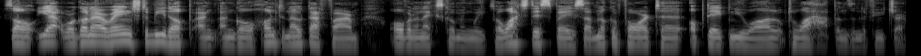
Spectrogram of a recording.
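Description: A man's voice: on the low side, steady tone, fairly quick, hardly any pauses, no echo. Irish man hosting a podcast, dry sound. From Ireland. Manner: rambling, self-deprecating, frequent "so" and "you know". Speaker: podcast host. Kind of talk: casual solo podcast chat.

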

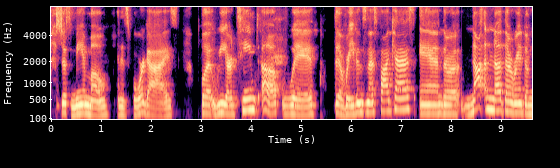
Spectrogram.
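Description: A woman's voice: medium pitch, fairly bright tone. A woman hosting a roundtable podcast, upbeat and keeping the talk moving. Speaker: podcast host. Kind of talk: casual roundtable chat. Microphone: video call.

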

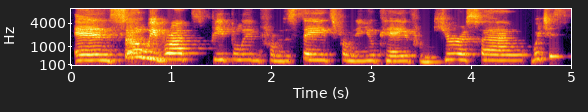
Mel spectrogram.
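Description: A woman's voice: sits high, moderate pace, pushed and bright. Belgian coach and author, native Dutch speaker, woman, upbeat and reflective, echoey room. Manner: reflective, laughs often. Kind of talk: conversational interview.

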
